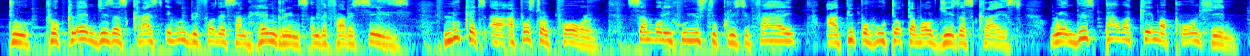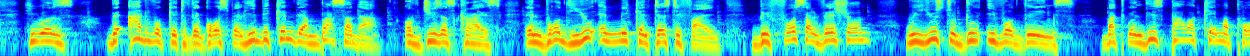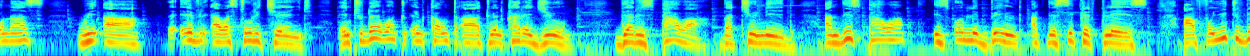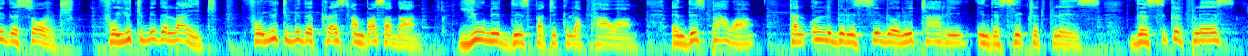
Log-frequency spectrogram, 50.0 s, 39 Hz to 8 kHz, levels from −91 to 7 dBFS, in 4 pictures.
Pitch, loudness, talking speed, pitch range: 155 Hz, -19 LUFS, 170 wpm, 135-170 Hz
